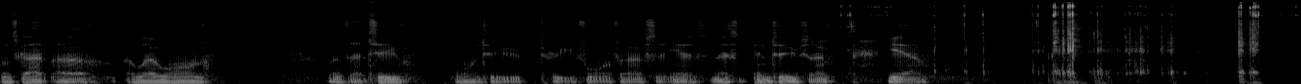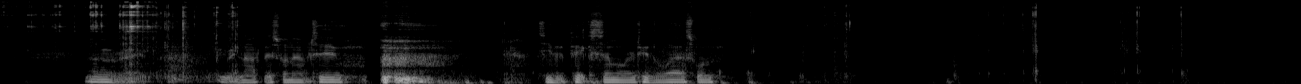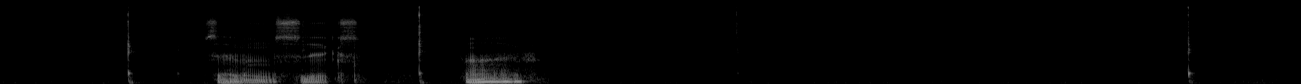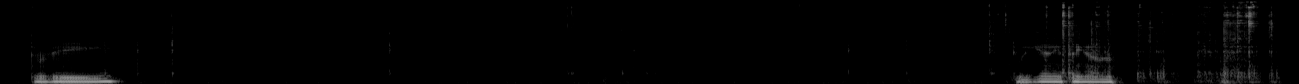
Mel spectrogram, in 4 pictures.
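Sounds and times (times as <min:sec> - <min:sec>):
lock picking metallic clicks: 0:09.6 - 0:12.8.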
